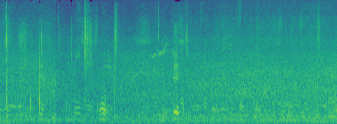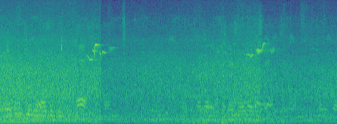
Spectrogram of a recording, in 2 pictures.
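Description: Several men chat quietly outdoors.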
